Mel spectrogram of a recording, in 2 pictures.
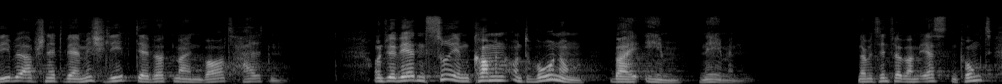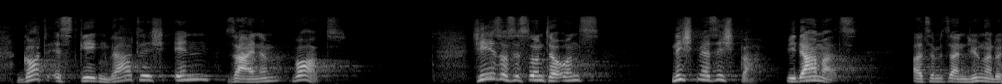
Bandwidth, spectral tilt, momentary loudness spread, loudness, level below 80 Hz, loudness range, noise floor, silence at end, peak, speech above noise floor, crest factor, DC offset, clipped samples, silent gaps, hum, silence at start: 10.5 kHz; -5 dB/octave; 16 LU; -29 LUFS; -76 dBFS; 6 LU; -89 dBFS; 0 s; -4 dBFS; 60 dB; 26 dB; under 0.1%; under 0.1%; none; none; 0 s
